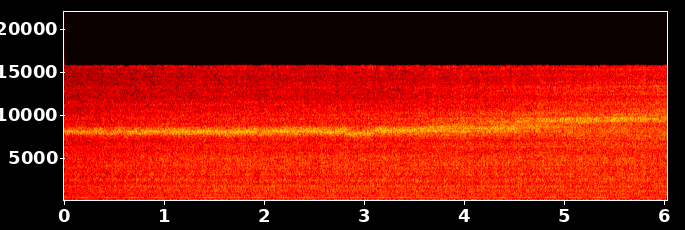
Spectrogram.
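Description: Tractor engine idling steadily, with a steady high whine over the low hum, while hydraulics swing the square baler's tongue.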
